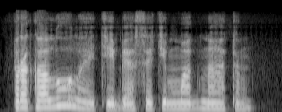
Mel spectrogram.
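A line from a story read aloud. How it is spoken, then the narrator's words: Sad wry laugh. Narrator (Russian): грустно усмехнулась она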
